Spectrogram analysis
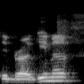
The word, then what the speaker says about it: Ibrahimov: the last name is Ibrahimov. It's like in Arabic version, it's like Ibrahim, Ibrahim.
